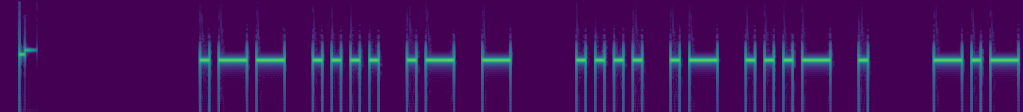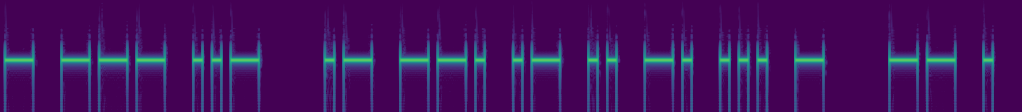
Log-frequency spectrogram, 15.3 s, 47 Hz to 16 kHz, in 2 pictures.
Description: Morse code, heard as a keyed tone, about 17 wpm, 700 Hz. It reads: WHAT HAVE YOU AGAINST ME
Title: Sentences from Top 400 Words 17wpm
